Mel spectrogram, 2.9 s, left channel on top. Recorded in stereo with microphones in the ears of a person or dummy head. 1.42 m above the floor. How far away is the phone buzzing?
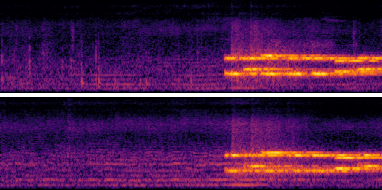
About 3 m.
